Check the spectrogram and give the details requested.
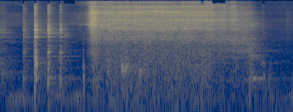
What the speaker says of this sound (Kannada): ಅನ್ನಕ್ಕೆ ಇಟ್ಟಿದ್ದೀನಿ ವಿಷಲ್ ಆಗ್ತಾ ಇದೆ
